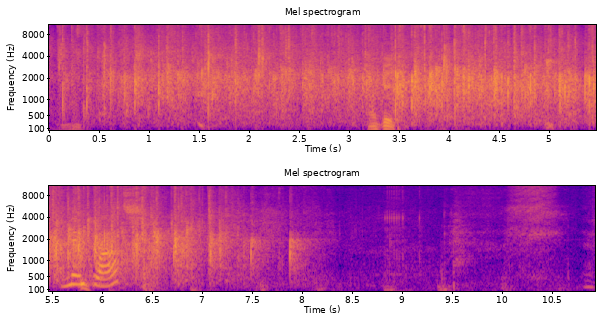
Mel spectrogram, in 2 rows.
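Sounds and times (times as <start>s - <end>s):
warm audience applause: 0.0s - 8.3s
speech: 3.2s - 3.7s, 5.0s - 6.6s.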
